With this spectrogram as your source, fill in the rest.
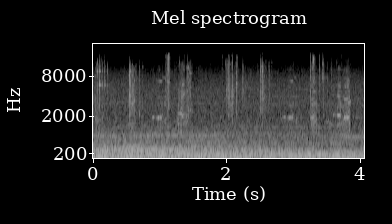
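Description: A metal lock rattles as it is turned and strains.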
